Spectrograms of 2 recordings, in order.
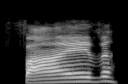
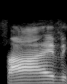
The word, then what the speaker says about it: five: dos ejemplos clarísimos verdad Five Nine verdad son dos números que las e al final no se pronuncian solo se pronuncia la última consonante Five y Nine y el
